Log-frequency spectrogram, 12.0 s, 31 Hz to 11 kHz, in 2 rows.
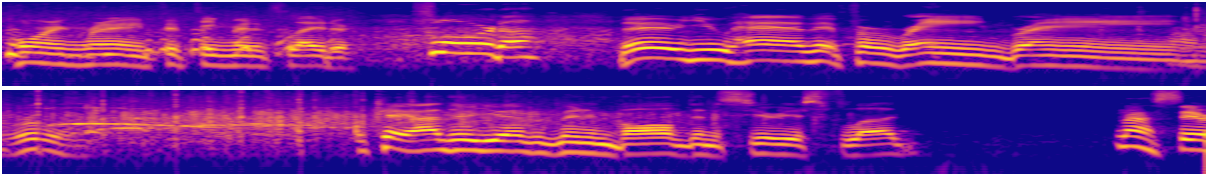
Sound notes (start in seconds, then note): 0.0 audience laughs; 5.8 audience cheers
